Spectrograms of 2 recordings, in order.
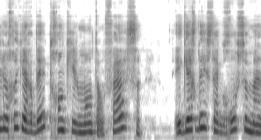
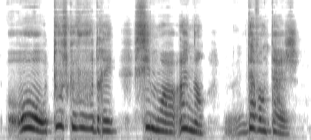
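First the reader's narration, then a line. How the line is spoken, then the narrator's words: Stammered with relief. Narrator (French): balbutia-t-il, soulagé, heureux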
